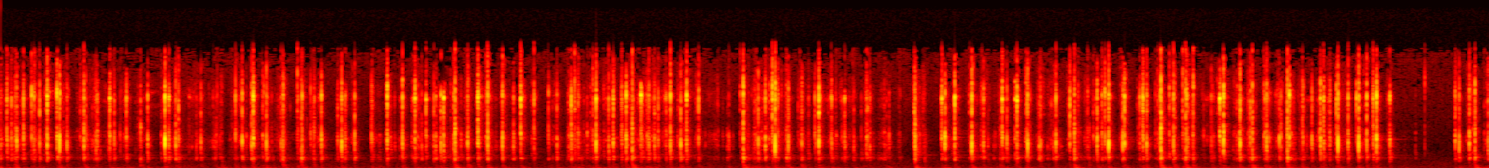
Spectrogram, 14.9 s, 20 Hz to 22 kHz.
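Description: Fingertips type steadily on a backlit mechanical keyboard with dark plastic keycaps, producing a dense stream of short, bright, sharp clicks. The clicks die out almost instantly, with brief lulls around 7 seconds and near 14 seconds before the typing resumes.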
